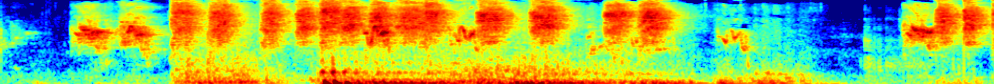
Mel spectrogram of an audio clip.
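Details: Pet budgerigars at home in their play area, giving bursts of high chirpy chatter after a short silence, broken by low thumping and rustling noises.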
